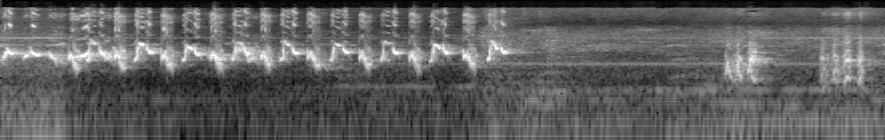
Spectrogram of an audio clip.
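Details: Yellow-vented bulbul, a fighter male trucukan, used as a training voice for songbirds: a quick rippling series of looping, rising-and-falling notes for two and a half seconds, then a few short sharp chips.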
